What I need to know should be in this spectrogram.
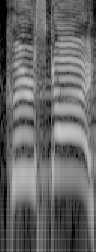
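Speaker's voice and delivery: high, drawn call from afar; called-out report. Retold or imitated. Servant reporting again to Elijah, calling out.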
